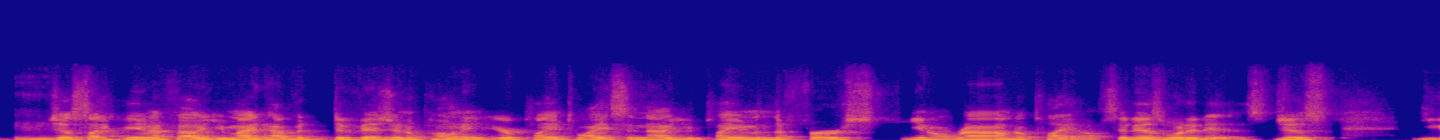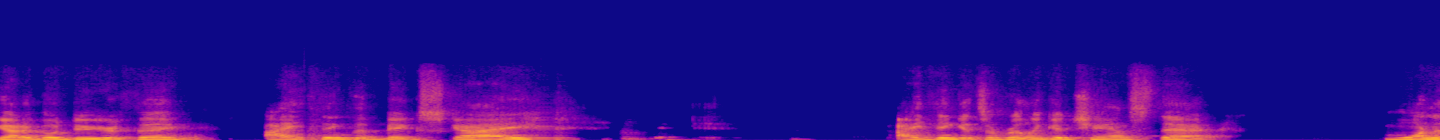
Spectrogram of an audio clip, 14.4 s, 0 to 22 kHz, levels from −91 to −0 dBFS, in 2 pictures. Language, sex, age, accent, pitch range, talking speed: English, male, 30-49, American, 130-150 Hz, 220 wpm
